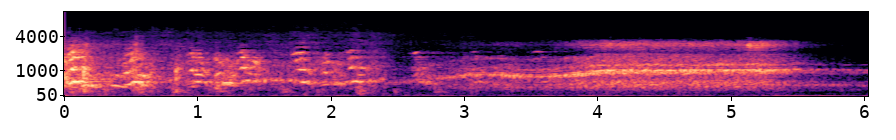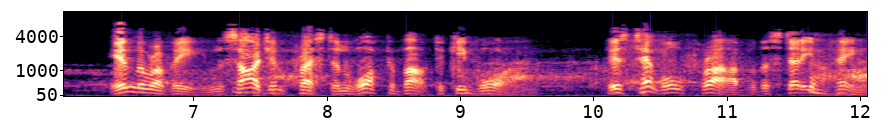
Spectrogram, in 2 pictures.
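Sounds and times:
husky dog barking: 0.0s - 3.2s
speech: 6.4s - 12.0s.

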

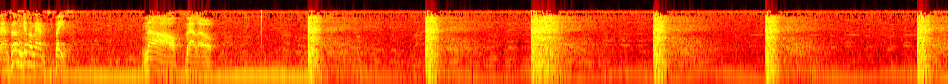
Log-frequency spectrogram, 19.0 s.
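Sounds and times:
speech: 0.0s - 1.6s, 2.9s - 4.4s
hiss: 0.0s - 18.9s
gunshots in a target shooting match: 6.2s - 6.9s, 8.5s - 9.4s, 10.6s - 11.7s, 13.0s - 14.0s, 15.3s - 16.3s, 18.4s - 18.9s.

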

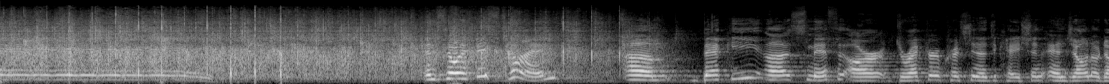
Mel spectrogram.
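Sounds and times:
audience applause: 0.0s - 6.6s
speech: 4.3s - 5.7s, 6.3s - 11.0s.

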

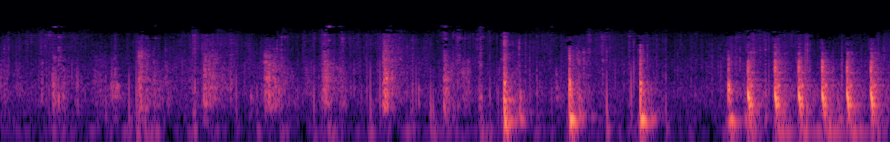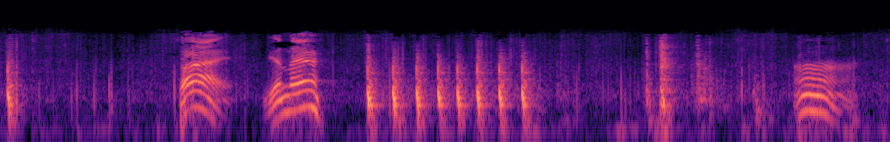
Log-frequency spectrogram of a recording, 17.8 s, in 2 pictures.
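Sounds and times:
horse hooves clopping: 0.0s - 9.4s, 12.6s - 16.8s
footsteps on wooden boards: 0.3s - 9.2s, 12.6s - 14.4s
speech: 10.8s - 12.2s.

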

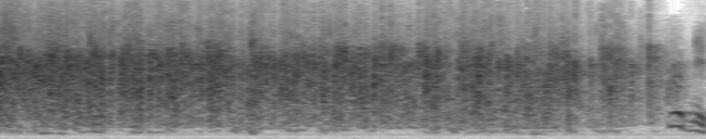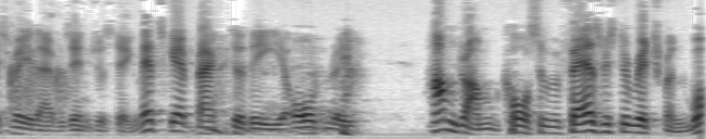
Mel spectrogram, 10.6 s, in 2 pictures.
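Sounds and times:
audience applause: 0.0s - 6.0s
speech: 5.2s - 10.5s.

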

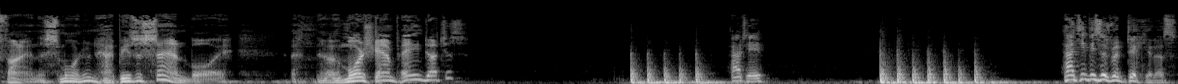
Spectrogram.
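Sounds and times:
speech: 0.0s - 4.7s, 7.3s - 7.8s, 10.6s - 11.7s
knocking on a door: 6.2s - 7.5s, 8.7s - 10.5s.

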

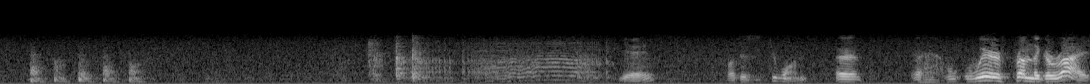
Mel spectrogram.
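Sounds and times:
knocking on a door: 0.2s - 1.6s
speech: 7.4s - 10.8s.

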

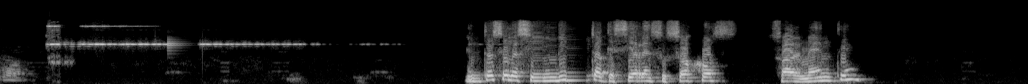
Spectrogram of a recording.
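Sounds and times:
bells chiming: 0.5s - 4.0s
speech: 4.7s - 8.7s.

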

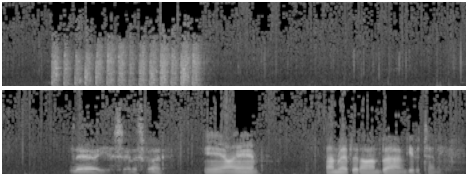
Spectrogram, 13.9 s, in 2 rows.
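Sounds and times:
knocking: 0.7s - 3.2s
speech: 8.0s - 11.0s, 11.8s - 13.8s.

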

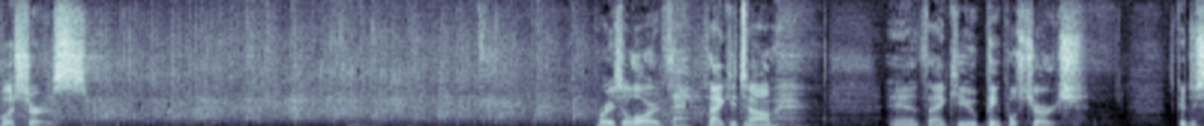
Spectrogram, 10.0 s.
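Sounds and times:
speech: 0.0s - 0.9s, 5.0s - 6.7s, 7.4s - 9.1s, 9.8s - 10.0s
church congregation applauding a welcomed guest: 0.0s - 6.5s.

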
